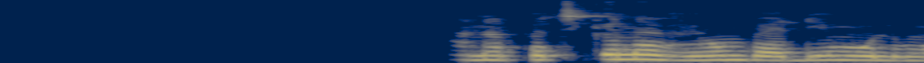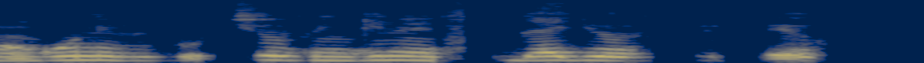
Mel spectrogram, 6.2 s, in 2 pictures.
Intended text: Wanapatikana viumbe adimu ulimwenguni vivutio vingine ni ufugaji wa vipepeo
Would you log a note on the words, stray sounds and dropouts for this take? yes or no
yes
